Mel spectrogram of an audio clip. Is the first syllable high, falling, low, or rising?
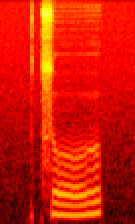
low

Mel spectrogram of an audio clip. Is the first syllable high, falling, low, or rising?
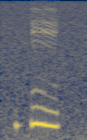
falling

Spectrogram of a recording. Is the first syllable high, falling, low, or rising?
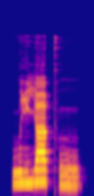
low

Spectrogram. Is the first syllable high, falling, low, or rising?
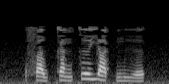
low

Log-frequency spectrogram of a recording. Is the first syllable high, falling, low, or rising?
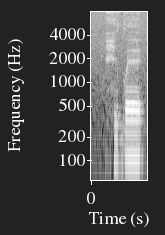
low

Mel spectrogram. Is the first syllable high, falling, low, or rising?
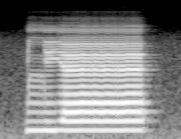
high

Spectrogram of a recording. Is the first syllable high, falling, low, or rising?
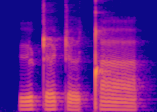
rising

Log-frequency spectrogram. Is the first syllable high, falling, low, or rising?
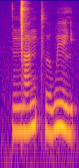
rising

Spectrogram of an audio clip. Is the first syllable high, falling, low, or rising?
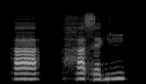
high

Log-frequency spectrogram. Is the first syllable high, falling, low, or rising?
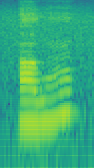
low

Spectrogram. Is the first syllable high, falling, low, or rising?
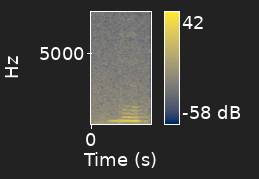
low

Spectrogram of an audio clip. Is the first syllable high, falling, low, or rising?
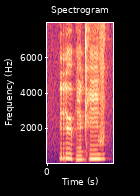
falling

